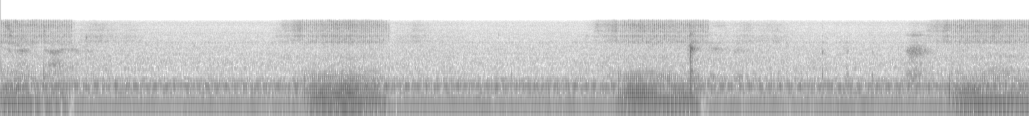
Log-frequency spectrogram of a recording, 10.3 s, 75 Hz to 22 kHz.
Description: our lab mix Shamus snoring on March 20, 2007.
